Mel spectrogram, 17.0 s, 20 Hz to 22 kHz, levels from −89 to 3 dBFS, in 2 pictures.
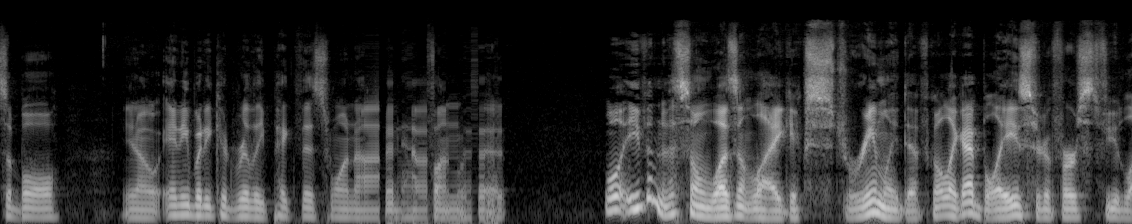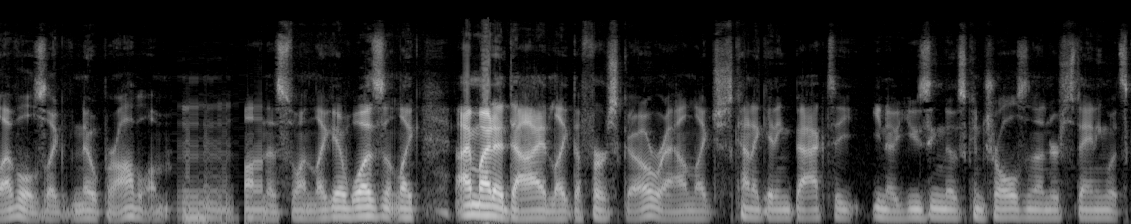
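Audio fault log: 2.70–3.77 s and 9.78–10.48 s, robotic sound from repeated short buffers: after "really pick this one" and again just before "this one", speech turns into a stiff metallic 100 Hz buzz. Audio likely arrived too slowly, so a 10 ms chunk kept looping while most real audio got skipped.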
